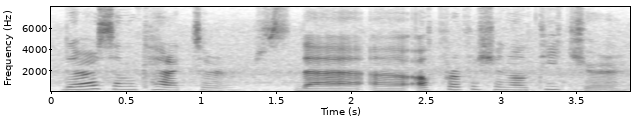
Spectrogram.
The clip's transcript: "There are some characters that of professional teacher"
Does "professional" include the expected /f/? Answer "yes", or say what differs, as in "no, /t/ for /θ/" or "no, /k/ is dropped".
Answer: yes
